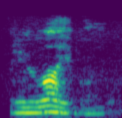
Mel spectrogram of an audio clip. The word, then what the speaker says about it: reliable: Reliable.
